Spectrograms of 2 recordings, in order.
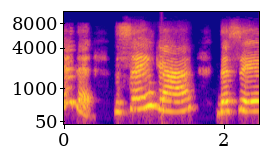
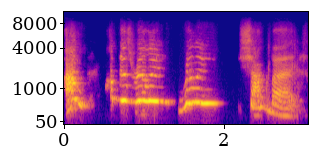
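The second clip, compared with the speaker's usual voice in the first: shocked cry; 11 semitones higher than usual. Real, not acted. Shocked by Robinson's words.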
